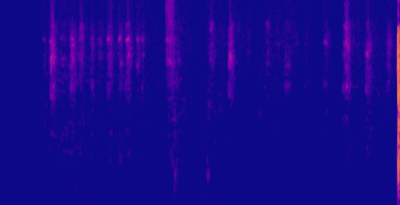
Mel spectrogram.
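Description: Faint, scattered scratching strokes of a drawing tool on paper, ending in one sharp tap.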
